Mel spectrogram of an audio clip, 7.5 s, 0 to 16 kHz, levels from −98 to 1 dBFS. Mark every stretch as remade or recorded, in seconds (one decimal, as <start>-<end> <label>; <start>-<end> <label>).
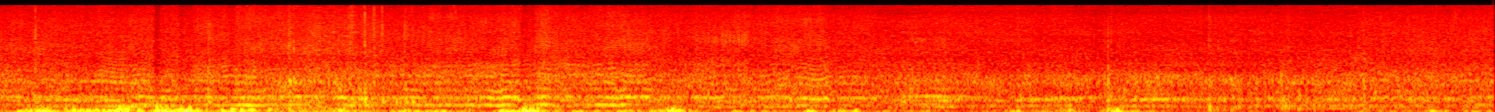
0.0-1.4 recorded; 1.4-1.9 remade; 1.9-4.4 recorded; 4.4-6.8 remade; 6.8-7.5 recorded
